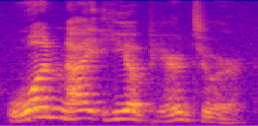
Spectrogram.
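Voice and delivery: ordinary delivery, nothing marked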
